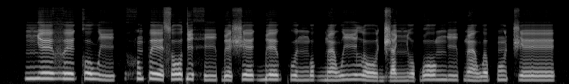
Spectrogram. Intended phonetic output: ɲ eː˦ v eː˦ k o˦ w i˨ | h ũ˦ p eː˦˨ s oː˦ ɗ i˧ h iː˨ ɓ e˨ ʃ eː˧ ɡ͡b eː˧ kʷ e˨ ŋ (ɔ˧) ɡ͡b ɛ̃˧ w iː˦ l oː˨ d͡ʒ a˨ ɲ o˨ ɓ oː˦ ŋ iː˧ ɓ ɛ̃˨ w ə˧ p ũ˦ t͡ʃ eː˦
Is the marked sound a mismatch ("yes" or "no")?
yes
